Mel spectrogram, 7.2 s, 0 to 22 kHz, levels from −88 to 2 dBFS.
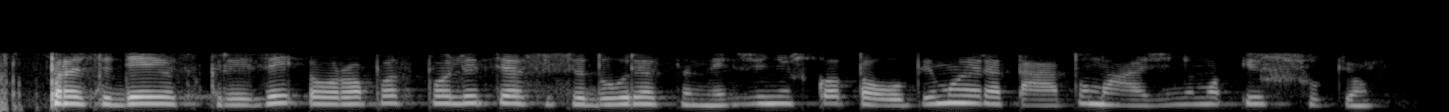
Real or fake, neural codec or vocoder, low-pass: fake; codec, 16 kHz, 16 kbps, FunCodec, trained on Chinese and English, 50 frames a second; 3.6 kHz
